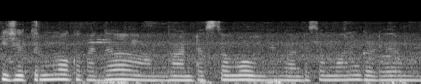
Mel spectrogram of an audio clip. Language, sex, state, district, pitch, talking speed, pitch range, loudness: Telugu, female, Andhra Pradesh, Visakhapatnam, 205 Hz, 170 wpm, 195-215 Hz, -14 LUFS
